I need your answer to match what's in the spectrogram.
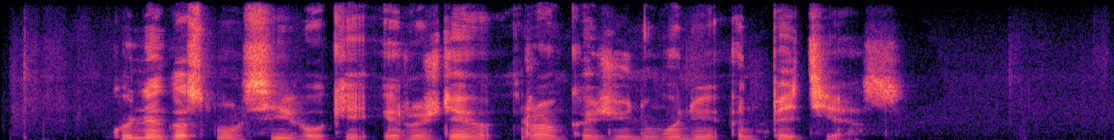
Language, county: Lithuanian, Kaunas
